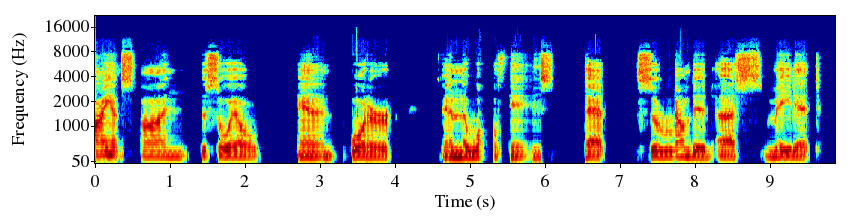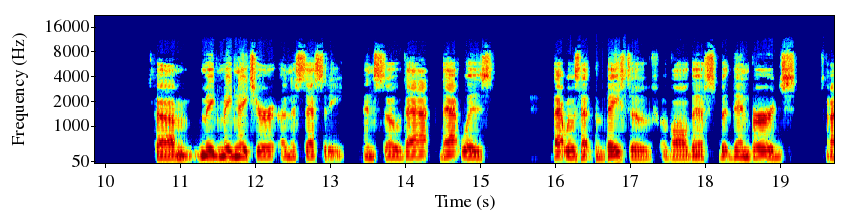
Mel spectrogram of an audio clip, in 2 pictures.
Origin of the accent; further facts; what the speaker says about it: Edgefield, South Carolina, United States; I grew up in Edgefield, South Carolina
